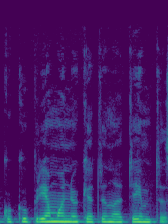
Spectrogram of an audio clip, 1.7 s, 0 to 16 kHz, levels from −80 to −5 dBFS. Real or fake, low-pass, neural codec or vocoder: real; 14.4 kHz; none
